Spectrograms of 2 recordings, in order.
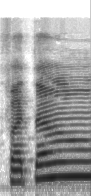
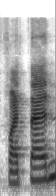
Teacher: Kum jangan dengung, jelas. Fatan, nun mati jumpa dengan qaf, ya, kena baca dengung dan memasukkan ya, ikhfa.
